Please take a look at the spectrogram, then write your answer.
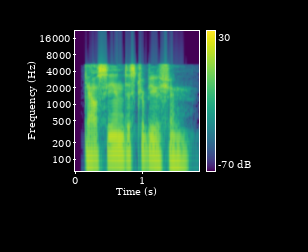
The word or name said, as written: Gaussian distribution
